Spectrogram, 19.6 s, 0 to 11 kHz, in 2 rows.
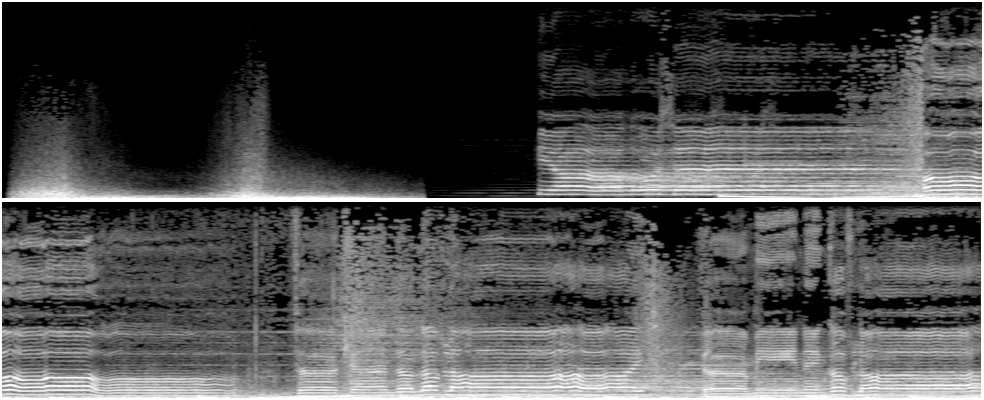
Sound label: Candle of Light, English Urdu Latmiyya, Nohay; Muharram 2022; New Nohay 2022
